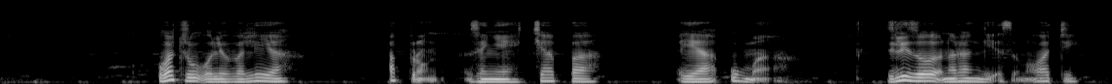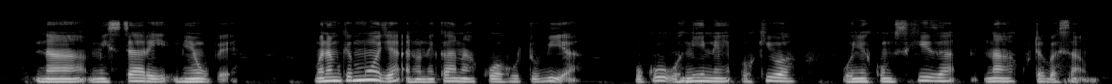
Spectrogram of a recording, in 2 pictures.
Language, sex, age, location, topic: Swahili, male, 25-35, Mombasa, health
